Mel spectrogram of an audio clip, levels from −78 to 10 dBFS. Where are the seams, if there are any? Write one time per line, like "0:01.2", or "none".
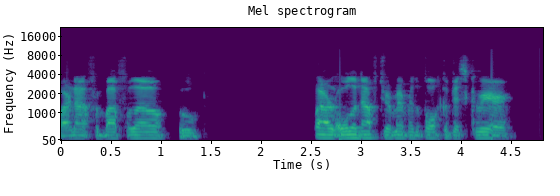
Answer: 0:01.1

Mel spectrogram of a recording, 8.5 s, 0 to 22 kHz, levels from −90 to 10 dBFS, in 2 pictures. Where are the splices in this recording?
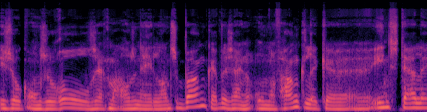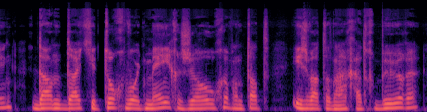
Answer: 0:04.5

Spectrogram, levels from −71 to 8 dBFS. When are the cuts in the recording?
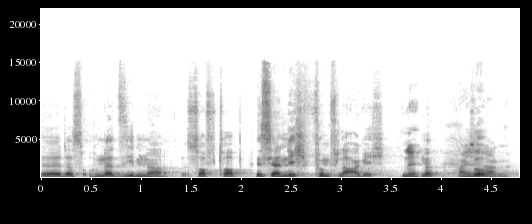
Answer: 0:02.1

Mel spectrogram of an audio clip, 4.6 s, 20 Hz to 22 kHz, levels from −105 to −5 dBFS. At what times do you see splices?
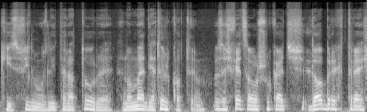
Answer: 0:01.9
0:02.7

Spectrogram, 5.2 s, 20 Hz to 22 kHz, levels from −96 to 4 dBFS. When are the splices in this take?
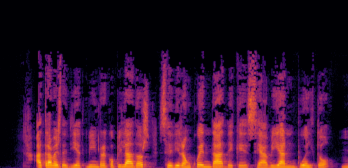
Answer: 0:00.9
0:01.5
0:02.3

